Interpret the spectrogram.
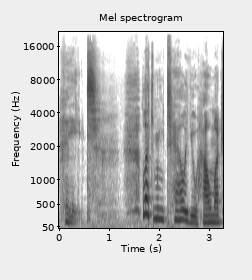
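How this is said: It is read in a put-on character voice. "I gotta do this in a voice"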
